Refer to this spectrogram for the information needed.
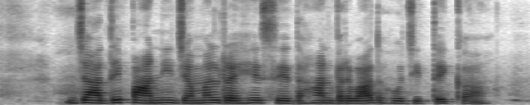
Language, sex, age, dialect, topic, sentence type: Magahi, female, 25-30, Central/Standard, agriculture, question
